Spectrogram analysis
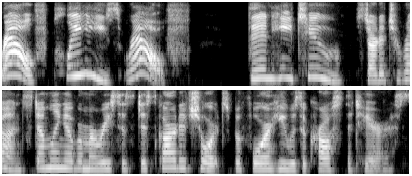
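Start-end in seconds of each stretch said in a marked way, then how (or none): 0.0-1.9 shrill, very high shout. Narrating Piggy calling after Ralph as he runs off, shouting. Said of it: "Piggy shouted".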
